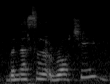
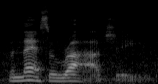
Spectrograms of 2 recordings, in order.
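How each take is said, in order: First: It is said in a British accent. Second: It is said in a Louisiana accent.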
